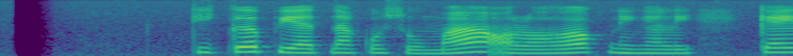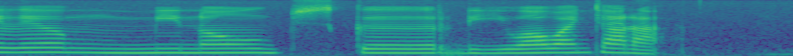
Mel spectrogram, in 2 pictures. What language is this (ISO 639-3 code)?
sun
